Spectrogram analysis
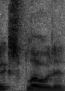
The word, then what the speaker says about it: exploded: pretty dramatic scene and the word exploded is stressed on a second syllable now let's talk about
